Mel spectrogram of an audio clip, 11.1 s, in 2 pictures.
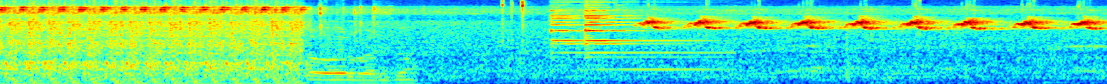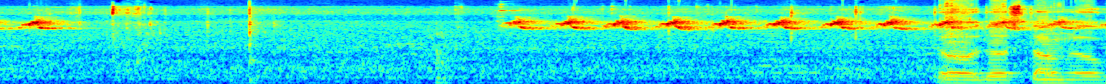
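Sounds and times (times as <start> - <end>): bird chirping: 2.8 - 6.0, 8.0 - 11.0.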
